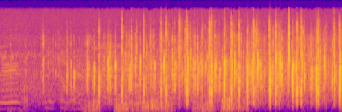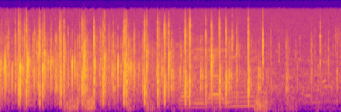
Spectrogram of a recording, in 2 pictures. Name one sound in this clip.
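Young players clap their hands rapidly outdoors.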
